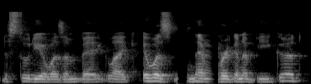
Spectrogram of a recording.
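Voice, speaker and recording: A man at a middle pitch talks supportively in a casual panel chat. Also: steady tone, normal speed.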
